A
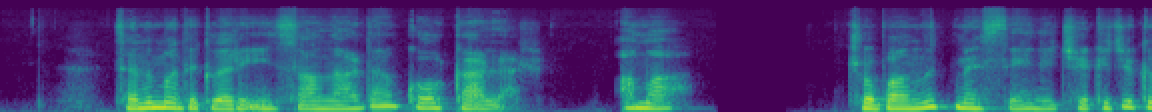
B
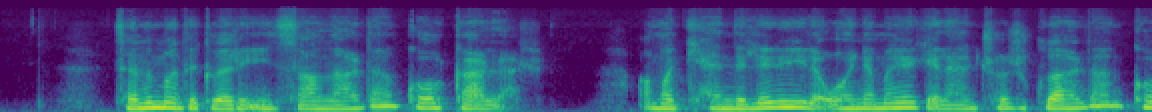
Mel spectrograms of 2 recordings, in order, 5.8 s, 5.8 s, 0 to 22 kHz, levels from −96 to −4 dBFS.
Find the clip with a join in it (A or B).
A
